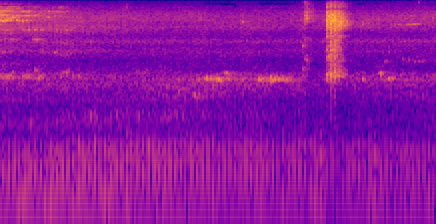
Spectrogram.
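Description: Pressure washer engine running steadily with no water spraying, with one short hiss about three seconds in.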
